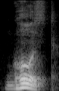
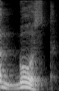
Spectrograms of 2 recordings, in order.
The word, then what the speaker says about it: ghost: जैसे GHOST घोस्ट, नहीं घोस्ट नहीं होगा, गोस्ट। क्या होगा?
